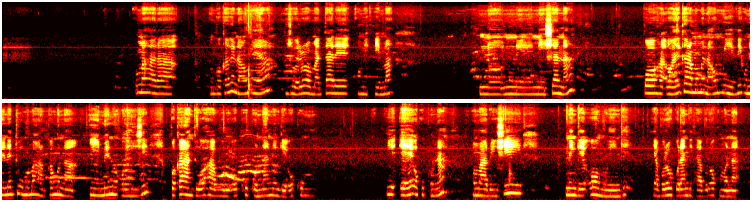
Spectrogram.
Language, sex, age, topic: Oshiwambo, female, 18-24, agriculture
